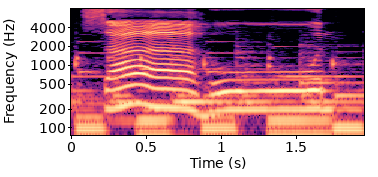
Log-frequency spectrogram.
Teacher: ada wawu sukun, sebelumnya ada huruf ha berharokat doma, maka dibaca 2 harokat dengan 1 keayunan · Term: mad tabi'i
